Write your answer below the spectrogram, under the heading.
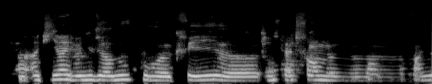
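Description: At a very slow pace, a woman speaks at medium pitch in a dry, close recording with no echo. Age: 30s. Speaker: art director. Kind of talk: interview. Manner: halting.

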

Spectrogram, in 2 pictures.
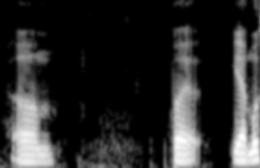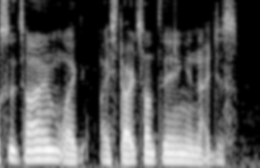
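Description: The recording is dry and close, with no echo. A man speaks in a dark, mellow tone at a medium pitch. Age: 20s. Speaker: small coffee business owner. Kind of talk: casual chat.

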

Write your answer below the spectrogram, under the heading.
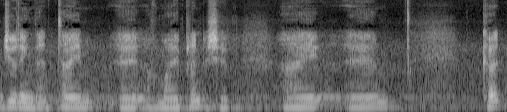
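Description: Noticeable background noise and audible room echo accompany a man speaking at a moderate pace, his pitch fairly high and his intonation fairly even. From Fraserburgh, north-east Scotland. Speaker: artist and stone carver. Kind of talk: casual interview. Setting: gallery remembrance hall.

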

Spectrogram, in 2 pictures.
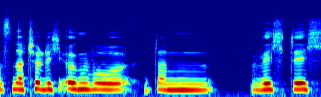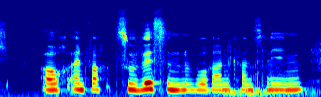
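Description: Over a silent background in a very clean recording, a woman speaks very slowly at a fairly high pitch with monotone, flat intonation. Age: 20s. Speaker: student and competitive powerlifter. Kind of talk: casual chat. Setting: studio.

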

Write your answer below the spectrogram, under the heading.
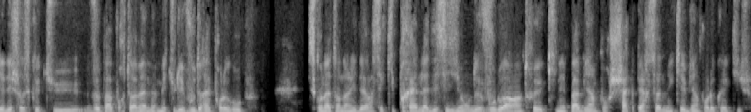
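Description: Fairly even intonation from a man, with a dark, mellow tone and a pitch in the medium range. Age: 40s. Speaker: founder of a management training firm. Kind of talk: interview.

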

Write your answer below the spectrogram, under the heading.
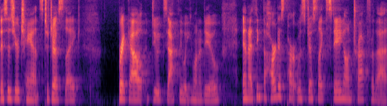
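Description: A woman with an American accent speaks at medium pitch and a moderate pace in an unremarkable speaking voice, with fairly even intonation on a very clean recording with a silent background. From rural Michigan, US Midwest. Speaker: food truck owner and chef. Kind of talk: podcast interview.

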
